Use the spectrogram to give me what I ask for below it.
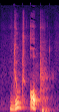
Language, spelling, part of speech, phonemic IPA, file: Dutch, doet op, verb, /ˈdut ˈɔp/, Nl-doet op.ogg
- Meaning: inflection of opdoen: 1. second/third-person singular present indicative 2. plural imperative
